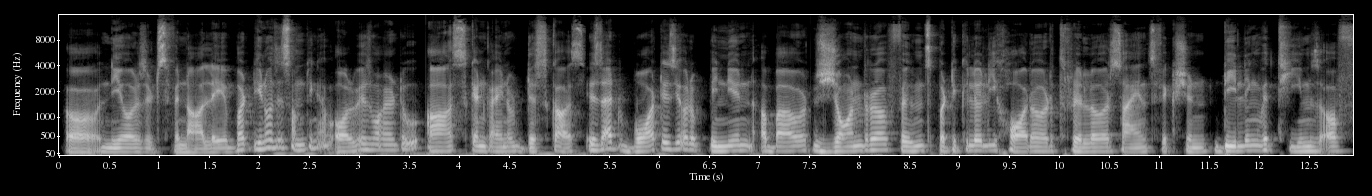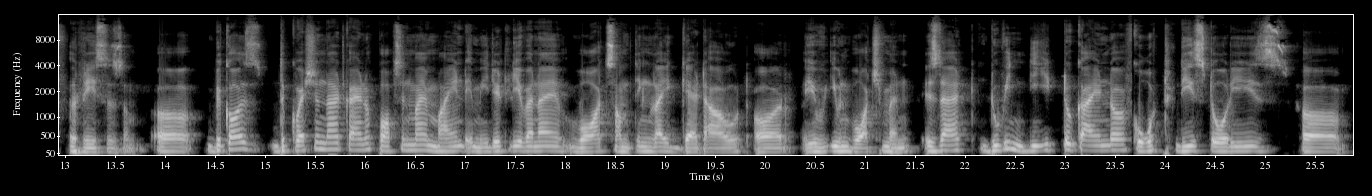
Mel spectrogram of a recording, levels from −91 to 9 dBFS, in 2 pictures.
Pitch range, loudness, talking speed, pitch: 105-130 Hz, -18 LUFS, 165 wpm, 120 Hz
